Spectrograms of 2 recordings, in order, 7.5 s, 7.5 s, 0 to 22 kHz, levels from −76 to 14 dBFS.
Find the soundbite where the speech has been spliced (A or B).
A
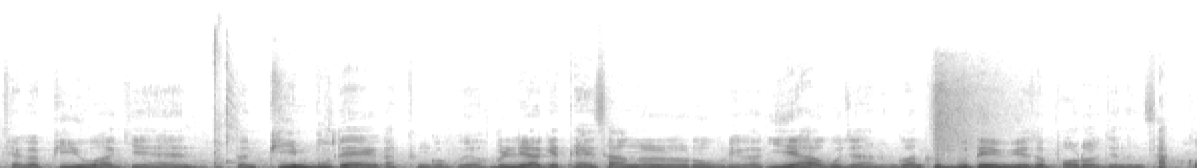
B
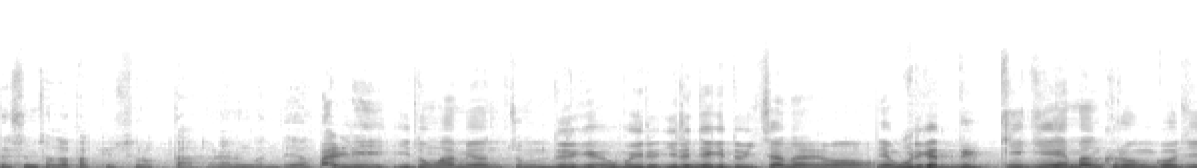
B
